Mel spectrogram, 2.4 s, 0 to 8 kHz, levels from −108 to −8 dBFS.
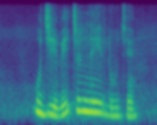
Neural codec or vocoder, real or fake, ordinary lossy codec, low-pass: codec, 16 kHz in and 24 kHz out, 0.9 kbps, LongCat-Audio-Codec, fine tuned four codebook decoder; fake; none; 7.2 kHz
